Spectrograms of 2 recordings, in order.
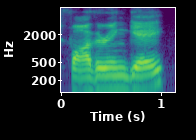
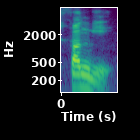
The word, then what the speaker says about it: Fotheringay: Wodehouse that if you pronounce it the way it's spelled, it's Fotheringay, but apparently the pronunciation is fungi.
